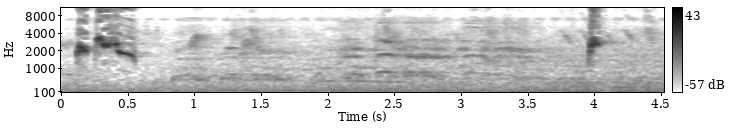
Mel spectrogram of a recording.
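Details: Red-whiskered bulbul in a cage, morning, feathers fluffed during an unfinished moult; an opening trio of loud, falling whistled notes, quieter chatter of other birds behind, and one lone strong note later.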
